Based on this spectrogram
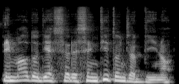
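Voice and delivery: usual speaking voice

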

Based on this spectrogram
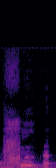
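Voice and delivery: hammed-up high forced sigh; exaggerated Godzilla-style exhale; client's forceful breath, mock high sigh; mock huffing sigh. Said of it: "I'm like".

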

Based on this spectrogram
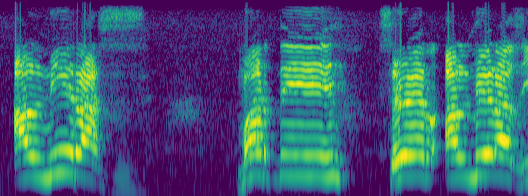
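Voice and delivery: ordinary delivery

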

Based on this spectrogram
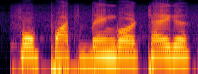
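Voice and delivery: ordinary talk, nothing marked

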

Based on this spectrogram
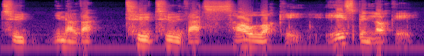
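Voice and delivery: usual speaking voice

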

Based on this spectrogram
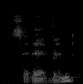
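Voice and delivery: usual speaking voice

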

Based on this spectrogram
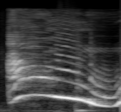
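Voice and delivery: high, loud wail of pain; little brother wailing after a pinch. Acted. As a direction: yelp it like a tattletale. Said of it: "wailed Peter".

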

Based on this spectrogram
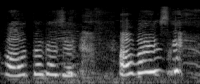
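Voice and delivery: high teasing through real laughter; laughing mock accusation. Real, not acted. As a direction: giggle out the tease, pitched well up. Laughing at scared papa.

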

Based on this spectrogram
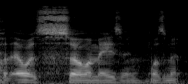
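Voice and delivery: low, quiet sarcastic praise; understated mock admiration. Real, not acted. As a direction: praise it softly, not meaning a word. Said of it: "I know you're being sarcastic".

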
